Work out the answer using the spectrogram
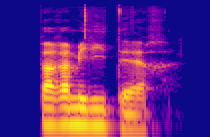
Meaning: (adjective) paramilitary; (noun) paramilitary (civilian trained in a military fashion)
- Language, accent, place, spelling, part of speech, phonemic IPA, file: French, France, Lyon, paramilitaire, adjective / noun, /pa.ʁa.mi.li.tɛʁ/, LL-Q150 (fra)-paramilitaire.wav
